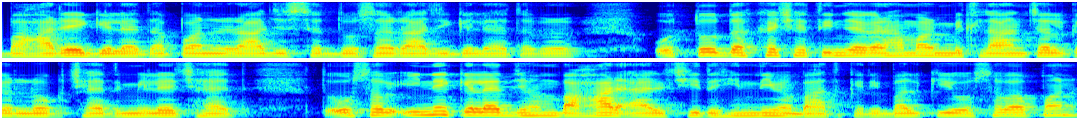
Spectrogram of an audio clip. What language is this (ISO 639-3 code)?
mai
